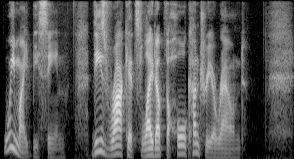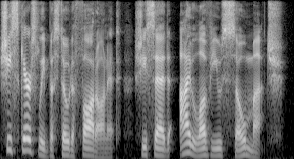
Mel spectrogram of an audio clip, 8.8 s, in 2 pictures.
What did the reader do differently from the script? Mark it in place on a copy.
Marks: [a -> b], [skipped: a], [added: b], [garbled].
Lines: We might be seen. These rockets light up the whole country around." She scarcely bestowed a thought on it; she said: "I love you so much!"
We might be seen. These rockets light up the whole country around." She scarcely bestowed a thought on it; she said: "I love you so much!"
